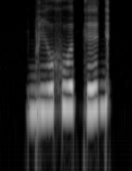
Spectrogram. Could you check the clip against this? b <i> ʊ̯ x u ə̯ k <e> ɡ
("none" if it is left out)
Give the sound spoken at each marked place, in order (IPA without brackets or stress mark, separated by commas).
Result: i, e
